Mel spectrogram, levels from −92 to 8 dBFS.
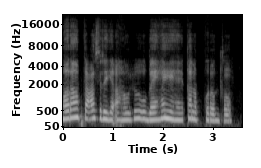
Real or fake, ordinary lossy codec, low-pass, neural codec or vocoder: fake; none; none; codec, 44.1 kHz, 1.7 kbps, Pupu-Codec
